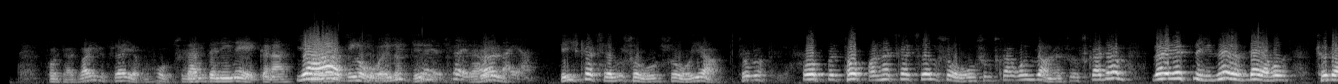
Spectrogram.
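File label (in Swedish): Dalby Skåne, dialekter; Folkminnen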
